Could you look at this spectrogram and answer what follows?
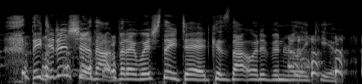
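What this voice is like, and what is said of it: Southern US accent. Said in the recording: “your southern accent”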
